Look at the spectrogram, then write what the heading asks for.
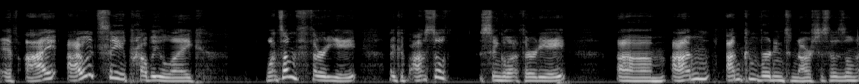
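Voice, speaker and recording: A man in his thirties hosts a casual livestream, greeting viewers and reading their comments aloud. He jokes at his own expense and laughs often. His voice is slightly raised in pitch and a little husky. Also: a bit bright, no echo. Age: 30s. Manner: joking, self-mocking, laughs often. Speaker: livestream host.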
